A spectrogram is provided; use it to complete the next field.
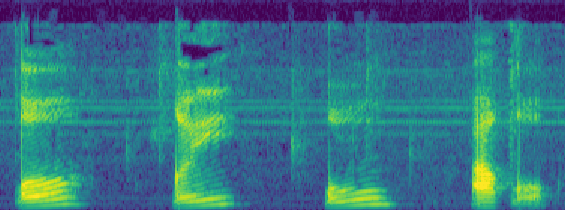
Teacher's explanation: Huruf qaf ketika ketika sukun harus dibaca mantul dan tidak keluar angin.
